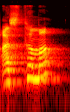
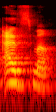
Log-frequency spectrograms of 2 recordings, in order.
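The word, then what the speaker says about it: asthma: अस्थमा, एस्थमा। ना तो इसे आपने एस्थमा बोलना है ना अस्थमा बोलना है, इसकी जो एग्जैक्ट प्रोनाउंसिएशन है वो है एज़्मा, एज़्मा।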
